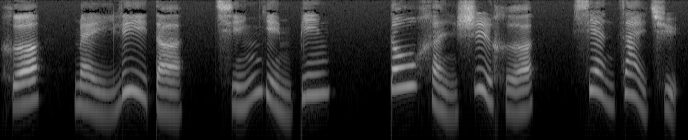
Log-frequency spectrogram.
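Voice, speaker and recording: Woman, language teacher, lesson dialogue, fairly high voice, dry close recording. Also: very animated, drawn-out words, no room sound.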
